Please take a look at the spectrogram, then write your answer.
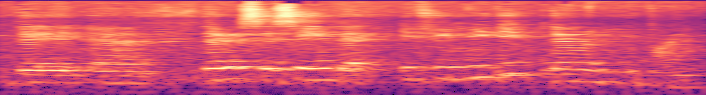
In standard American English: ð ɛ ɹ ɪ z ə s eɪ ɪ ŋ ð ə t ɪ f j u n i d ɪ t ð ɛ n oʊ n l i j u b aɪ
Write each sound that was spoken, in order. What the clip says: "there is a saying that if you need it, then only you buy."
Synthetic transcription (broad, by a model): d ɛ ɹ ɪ s ə s eɪ ɪ ŋ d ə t ɪ f j u n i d ɪ t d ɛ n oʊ l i j u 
